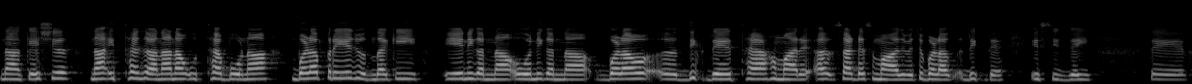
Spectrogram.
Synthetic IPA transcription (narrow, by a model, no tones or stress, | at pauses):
nãːkɪʃ | nãːɪt̪ʰːɛ̃ːd͡ʒaːnaːnãːʊt̪ʰːɛ̃ːboːnaːbəɽaːpɾeːd͡ʒɦʊ̃nd̪aːkɪ | eːnĩːkəɾnaːʔoːnĩːkəɾnaːbəɽaːd̪ɪkʰd̪eːɪt̪ʰːɛ̃ːɦəmaːɾeːʔsaːɖeːsəmaːd͡ʒʋɪt͡ʃbəɽaːd̪ɪkʰd̪eː | ɪst͡ʃiːd͡ʒd͡ʒaːiː | t̪eː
